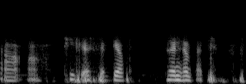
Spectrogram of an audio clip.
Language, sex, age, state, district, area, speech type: Assamese, female, 30-45, Assam, Morigaon, rural, conversation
